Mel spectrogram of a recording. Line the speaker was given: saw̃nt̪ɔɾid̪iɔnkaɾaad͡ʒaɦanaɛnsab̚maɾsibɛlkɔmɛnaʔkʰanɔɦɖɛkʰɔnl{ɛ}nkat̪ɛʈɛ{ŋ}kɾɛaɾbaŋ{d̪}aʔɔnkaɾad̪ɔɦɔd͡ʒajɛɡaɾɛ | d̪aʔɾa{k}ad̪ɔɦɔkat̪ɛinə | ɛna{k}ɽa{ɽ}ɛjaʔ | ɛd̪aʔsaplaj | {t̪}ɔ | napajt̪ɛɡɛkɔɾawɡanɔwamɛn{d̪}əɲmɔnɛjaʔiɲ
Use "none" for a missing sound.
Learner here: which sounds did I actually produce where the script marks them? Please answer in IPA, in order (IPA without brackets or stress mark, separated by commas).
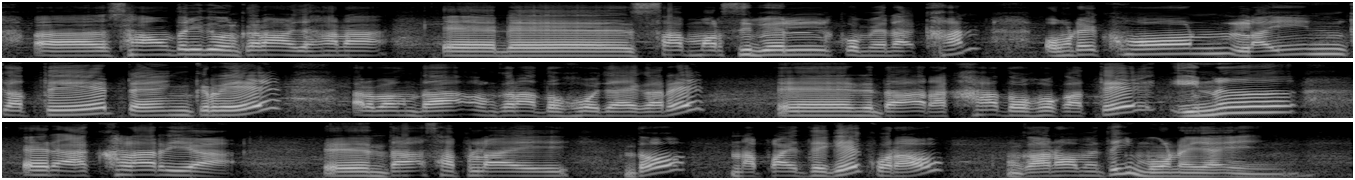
a, ŋ, d̪, kʰ, kʰ, ɾ, d̪, t̪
